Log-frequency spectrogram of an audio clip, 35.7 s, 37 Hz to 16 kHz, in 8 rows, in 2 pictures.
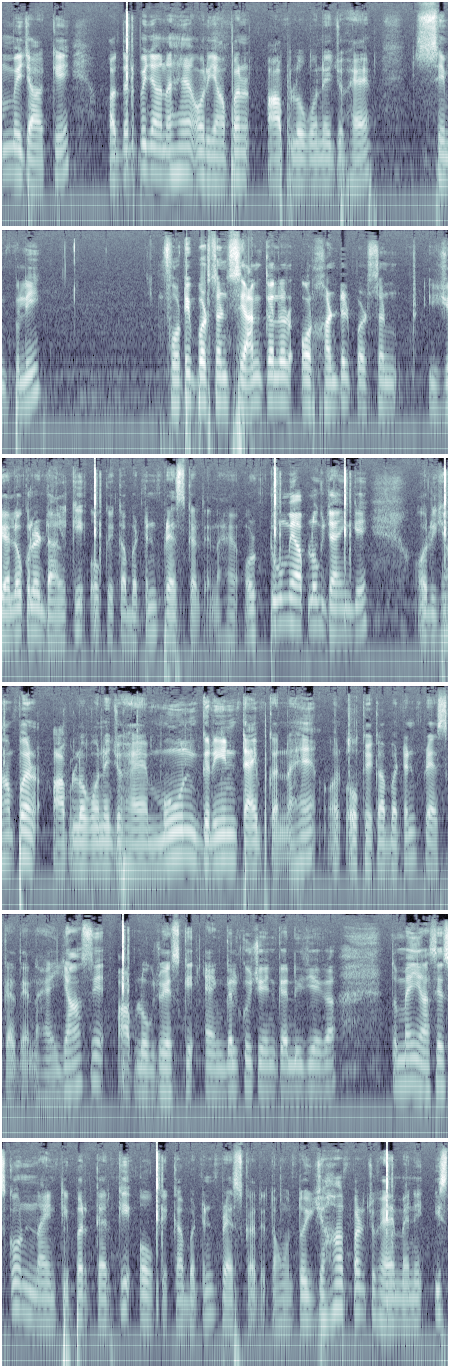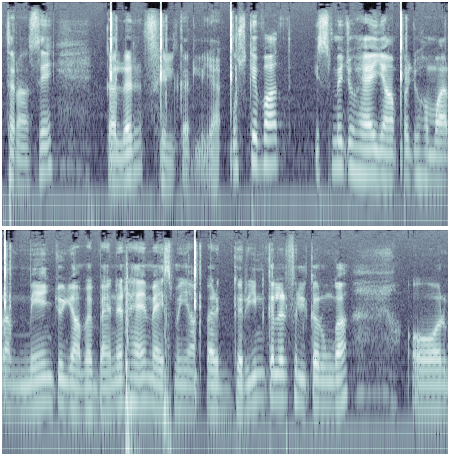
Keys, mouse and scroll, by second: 26.1 5, 26.5 click, 27.0 F3, 28.1 click, 28.1 typing, 28.9 F2, 29.2 click, 29.4 F2, 30.7 click.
